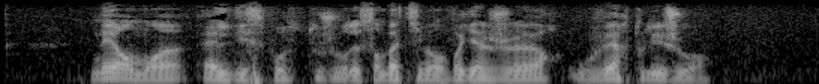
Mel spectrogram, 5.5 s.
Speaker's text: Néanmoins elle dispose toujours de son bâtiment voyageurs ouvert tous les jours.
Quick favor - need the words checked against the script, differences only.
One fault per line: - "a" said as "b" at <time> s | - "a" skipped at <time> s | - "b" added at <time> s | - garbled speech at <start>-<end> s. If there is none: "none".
none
